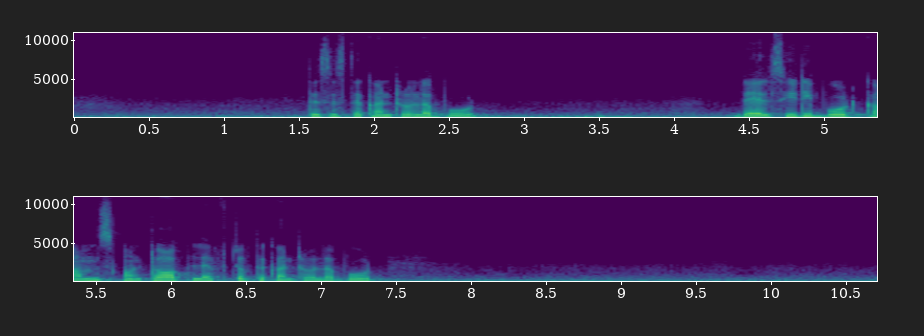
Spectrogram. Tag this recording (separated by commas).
Speech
